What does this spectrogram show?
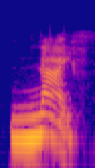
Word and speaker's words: knife: that first position okay so if i say knife knee knock now try to echoing back with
